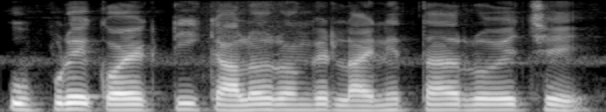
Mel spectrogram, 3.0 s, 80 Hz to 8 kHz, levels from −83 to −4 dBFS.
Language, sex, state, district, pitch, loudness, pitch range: Bengali, male, West Bengal, Alipurduar, 145 Hz, -15 LUFS, 145-150 Hz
